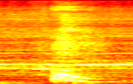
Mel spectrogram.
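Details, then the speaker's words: Lemax Giant Swing Ride toy, before repair, running with the lights on: steady piercing high whine louder than the ride's music; the drive motor is too loud and needs replacing. "And you hear how loud that is? That's too loud. I can't even hear the song."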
